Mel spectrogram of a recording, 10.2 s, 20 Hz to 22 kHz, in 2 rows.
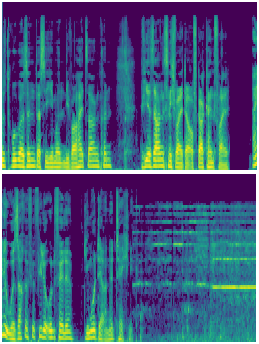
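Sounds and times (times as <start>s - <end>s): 
speech: 0.0s - 8.0s
modern tram electric whine: 8.5s - 10.1s.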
